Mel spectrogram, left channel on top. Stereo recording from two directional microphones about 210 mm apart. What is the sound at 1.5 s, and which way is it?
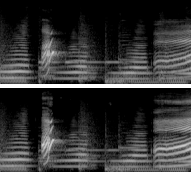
Speech, 20° right (ahead or behind).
